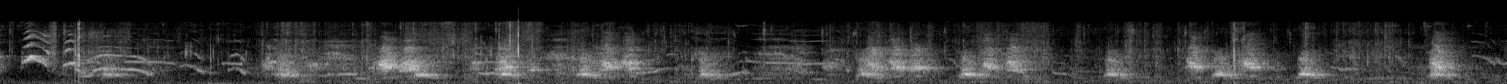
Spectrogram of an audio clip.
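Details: Six-week-old Old Tyme Bulldog puppies, a litter of three males and one female newly weaned from their mother and eating, give repeated short yelps and whiny yips roughly every second, with overlapping voices and feeding noise.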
